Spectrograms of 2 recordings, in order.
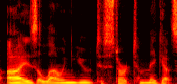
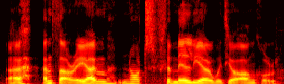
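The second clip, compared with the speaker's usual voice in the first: confused gentleman; 3 semitones higher, 6 dB louder than usual. A narrator's reading. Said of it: "He looks confused".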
